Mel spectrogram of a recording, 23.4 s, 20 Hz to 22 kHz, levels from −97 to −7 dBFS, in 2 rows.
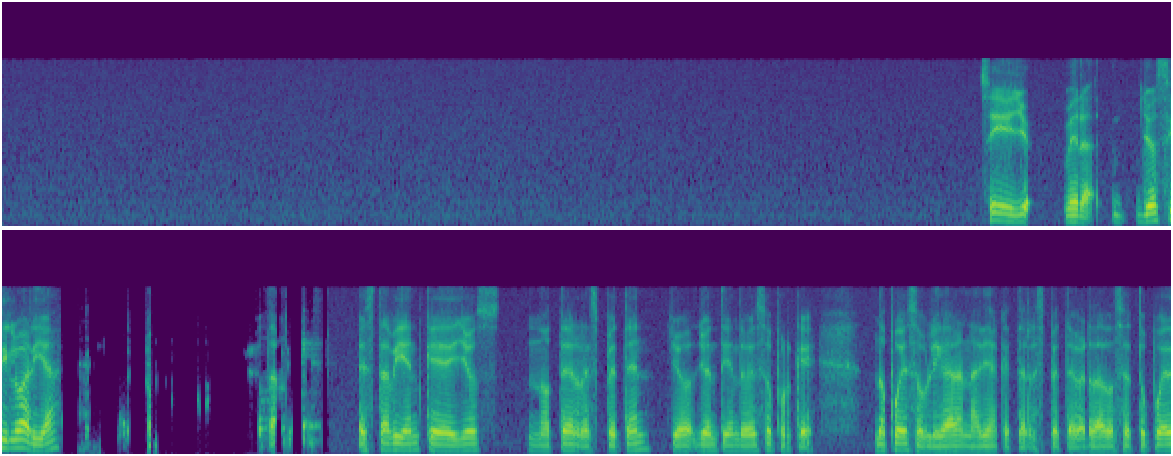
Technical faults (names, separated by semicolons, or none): other side's voice leaking through; background gated by the echo canceller; speech suppressed in double talk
